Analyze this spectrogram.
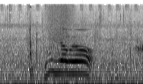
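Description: A man speaks quietly.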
